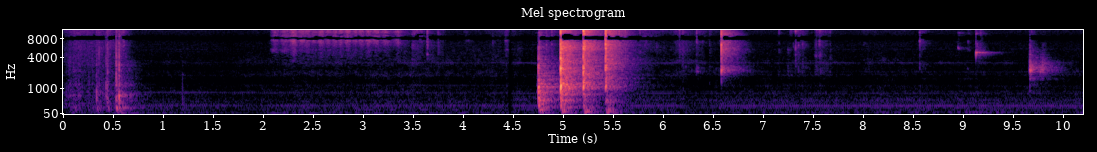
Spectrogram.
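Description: Cookware clattering: a quick run of four or five sharp knocks about five seconds in, with a shorter clatter at the start and a couple of lighter clicks later.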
